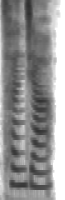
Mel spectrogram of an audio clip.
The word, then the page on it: 参加: cān jiā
